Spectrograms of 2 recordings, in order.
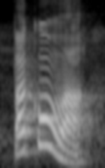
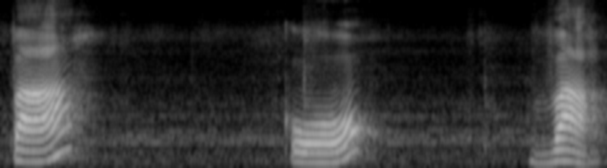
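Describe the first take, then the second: First: Said in the usual way. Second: "Pa, co, va" low, with long pauses between; syllable-by-syllable dictation. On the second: Shown as a demonstration. Teacher filling in word squares, "Pa, co, va" syllable by syllable. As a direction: dictate "Pa, co, va" one syllable at a time. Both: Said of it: "una sola letra por cuadro".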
